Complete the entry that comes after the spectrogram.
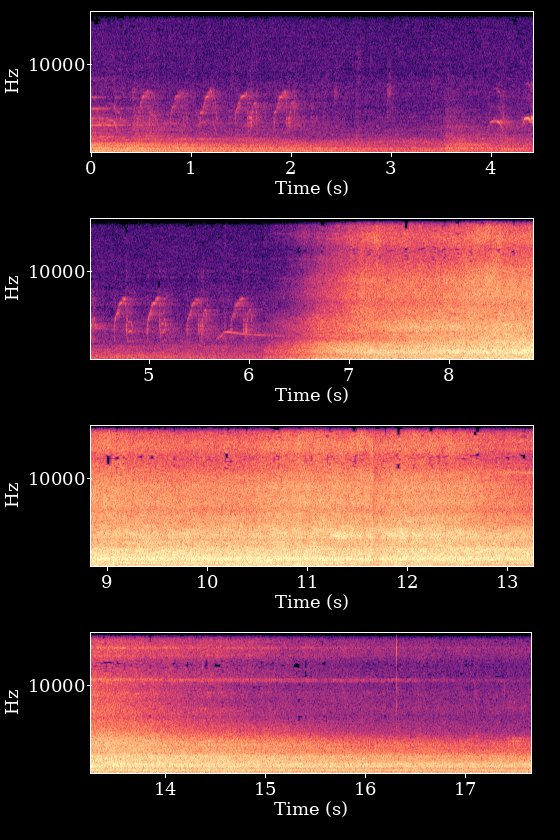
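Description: Small birds chirping over a fading rumble. Then, about six seconds in, a high-speed Tohoku Shinkansen train rushes past as it comes out of a tunnel portal: a sudden loud rushing noise that holds for several seconds and then slowly dies away.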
